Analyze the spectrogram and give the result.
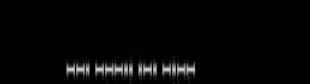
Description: Morse code, heard as a keyed tone, about 51 wpm, 700 Hz. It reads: G8RY
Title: DXCC-100 Call Signs - 4 Characters - Repeated 2x - 50wpm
